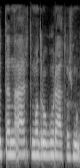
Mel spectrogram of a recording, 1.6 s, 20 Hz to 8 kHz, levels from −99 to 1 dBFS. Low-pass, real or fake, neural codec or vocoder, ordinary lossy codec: 7.2 kHz; real; none; AAC, 32 kbps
